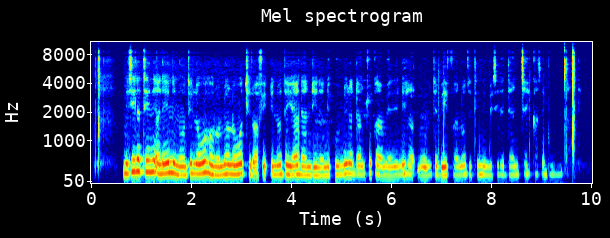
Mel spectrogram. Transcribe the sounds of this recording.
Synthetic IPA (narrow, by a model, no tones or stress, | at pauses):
misilatinialeninontinɔwɔɦɔɾɔnɔnɔwotːiɾɔ̰afiɗːinɔtɛjadandinanikunːiɾadant͡ʃukamɛɾiniɾaɗomtɛbɛfanɔtɛtʰimimisiladant͡ʃajkasɛbuʔḁ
